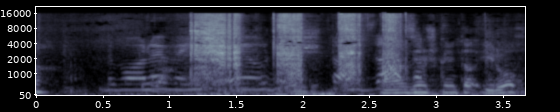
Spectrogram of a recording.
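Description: Tape rips noisily off a roll.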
